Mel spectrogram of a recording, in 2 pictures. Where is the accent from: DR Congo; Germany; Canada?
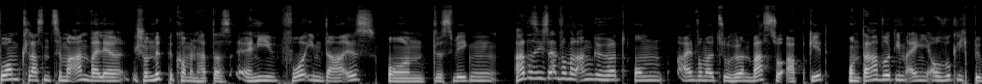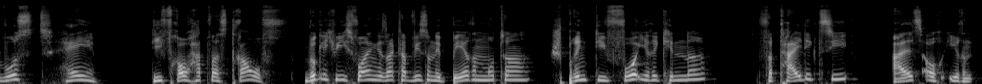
Germany; Bavaria; Wie man bei uns in Bayern sagt, so richtige Lausburm.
